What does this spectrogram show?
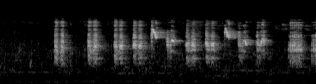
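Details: A wambi starts after a brief quiet spell and sings rapid, harsh, buzzy notes about three per second, mixed with short whistled twists, intended to provoke other wambi birds to sing.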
